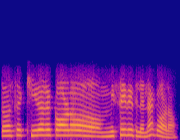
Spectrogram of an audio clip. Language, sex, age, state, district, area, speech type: Odia, female, 30-45, Odisha, Cuttack, urban, conversation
